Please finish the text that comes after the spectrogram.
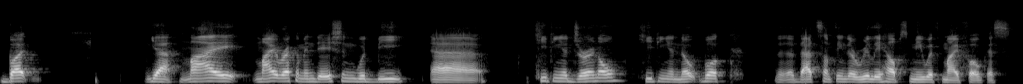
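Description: A man's voice: mid-range voice, moderate pace, warm tone. A young man on a video call talking with many fillers and restarts, recorded indoors through earphones. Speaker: interviewer. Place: small room indoors. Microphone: earphone headset on video call. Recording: dull lo-fi video call audio.

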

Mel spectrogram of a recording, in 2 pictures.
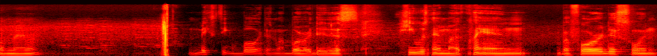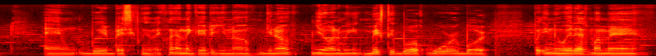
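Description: Teen male gaming host, low and gravelly, laid-back and rambling, phone-recorded with faint background noise. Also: flat delivery, normal speed, dark tone, soft background music. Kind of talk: casual gameplay commentary. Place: home with train passing outside. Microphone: phone screen recorder.

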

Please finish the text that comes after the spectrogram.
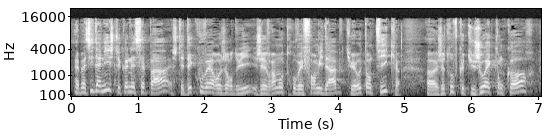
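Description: A man in his forties, a jury member giving earnest, measured critique on a TV show. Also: fairly high pitch. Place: large TV studio with audience. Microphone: headset mic.

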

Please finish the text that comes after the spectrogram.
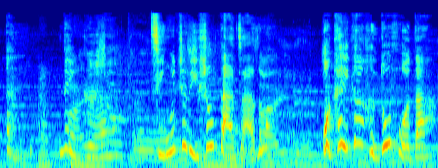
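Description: A woman's voice: very high-pitched, big pitch swings, fairly quick. A woman playing a melodramatic, overworked servant girl in a comedy audio drama, whining and exclaiming with cheeky desperation. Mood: pleading. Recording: loud music behind the voice.

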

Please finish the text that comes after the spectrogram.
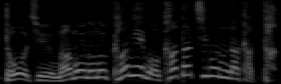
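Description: A man's voice: very high voice, very animated, slow pace, no room sound, heavily acted. A man playing a confident merchant and devout believer, explaining in an assured anime game style. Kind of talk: Japanese anime game acting.

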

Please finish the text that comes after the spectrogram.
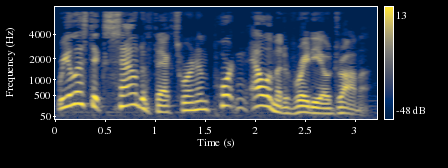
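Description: A man's voice: on the high side, huge pitch swings, quick pace, lo-fi sound, very noisy. A man reading scripted documentary narration.

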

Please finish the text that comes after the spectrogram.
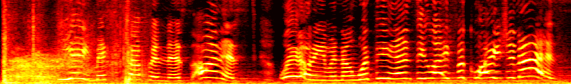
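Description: A squeaky wisecracking villainess. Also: female voice, wildly swooping pitch, normal speed, heavily acted. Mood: cheeky. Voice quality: squeaky, brassy. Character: giddy wisecracking female villain sidekick. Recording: game soundtrack music behind voice.

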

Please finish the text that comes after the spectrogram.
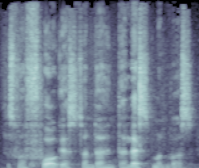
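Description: A jittery, gravelly hacker. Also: male voice, fairly low pitch, slight background noise. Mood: tense. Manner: stammering, hurried, excitable. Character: nervous male hacker colleague Moritz. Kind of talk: radio drama acting.

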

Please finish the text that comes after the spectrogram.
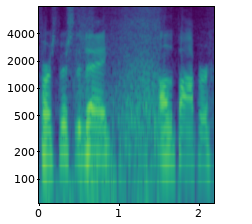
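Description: Young man, fishing vlogger, fairly high voice, chatty self-narration on a beach, clear wave noise behind. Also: moderate pace. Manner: excited, talking to himself between casts. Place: open beach at the surf line, outdoors. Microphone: wearable action camera. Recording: outdoor wind and surf noise. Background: surf and waves.

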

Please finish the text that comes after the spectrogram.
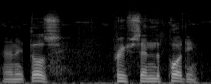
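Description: A man's voice: mid-range voice, fairly even intonation, moderate pace, a little hiss or hum. A man, chatting casually and thinking aloud as he explores outdoors, recorded on a phone held at arm's length. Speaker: vlogger. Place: outdoors in a forest.

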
